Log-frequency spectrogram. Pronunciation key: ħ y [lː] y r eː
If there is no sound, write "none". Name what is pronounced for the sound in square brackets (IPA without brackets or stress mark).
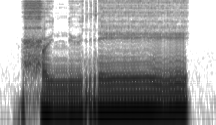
n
